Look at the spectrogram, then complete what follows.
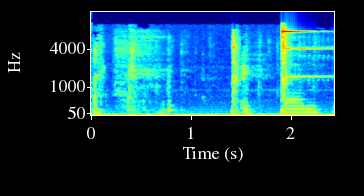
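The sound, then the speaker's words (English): A single bright bell ding follows a short stretch of indistinct voices, and its clear ringing tone hangs on to the end. “What do we need a song for? We got the bell. Okay. God, if that was a number one this week, a bell sound.”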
